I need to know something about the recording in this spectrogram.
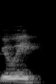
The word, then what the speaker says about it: GUI: so a graphical user interface GUI or often pronounced guey um that's where a human system the brain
